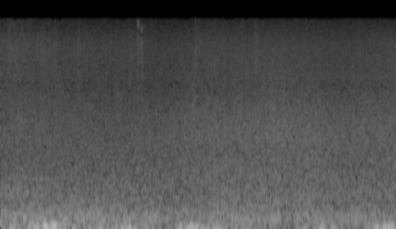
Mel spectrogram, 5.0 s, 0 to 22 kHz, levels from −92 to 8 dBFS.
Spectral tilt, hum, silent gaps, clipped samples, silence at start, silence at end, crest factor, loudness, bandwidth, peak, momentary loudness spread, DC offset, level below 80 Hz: -4 dB/octave; none; none; under 0.1%; 0 s; 0 s; 18 dB; -36 LUFS; 16.5 kHz; -16 dBFS; 3 LU; under 0.1%; -38 dBFS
